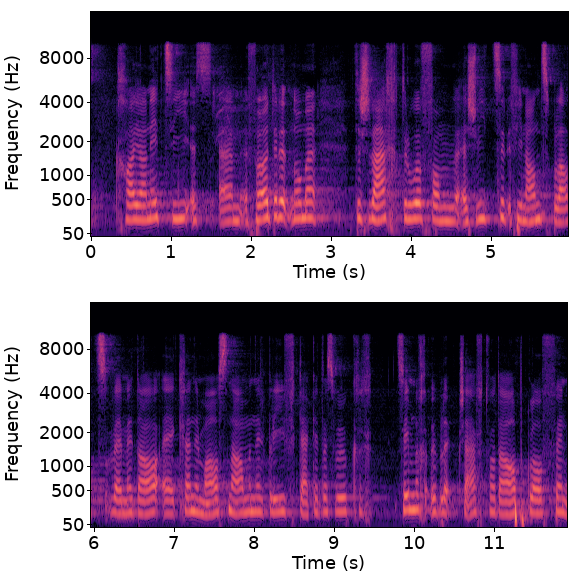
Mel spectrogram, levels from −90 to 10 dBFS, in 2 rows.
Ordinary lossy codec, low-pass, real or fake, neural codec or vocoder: none; 9.9 kHz; real; none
